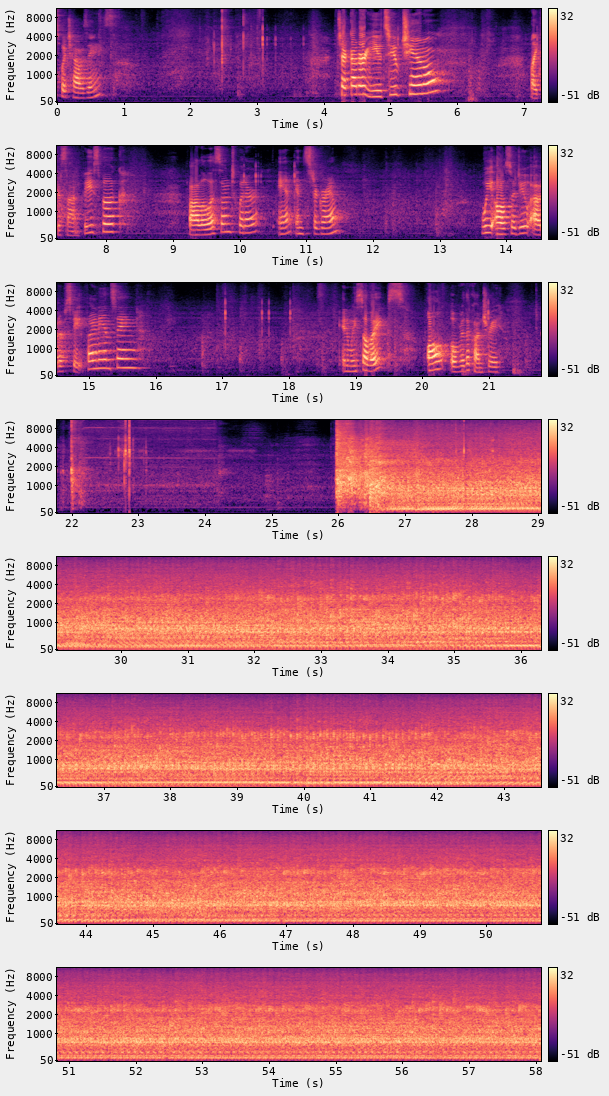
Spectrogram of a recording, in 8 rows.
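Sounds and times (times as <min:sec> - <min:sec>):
motorcycle engine idling: 0:26.1 - 0:58.0.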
